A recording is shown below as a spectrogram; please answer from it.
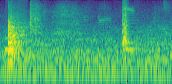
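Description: A short breathy burst, then a few light clicks and taps of things being handled on a table, the sharpest about one and a half seconds in.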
